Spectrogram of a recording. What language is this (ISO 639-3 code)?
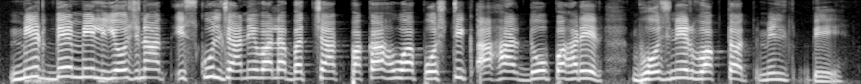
mag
